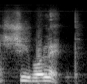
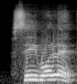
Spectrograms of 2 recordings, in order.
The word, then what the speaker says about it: Shibolet: Entonces le decían, di pues la palabra Shibolet. Pero él decía Sibolet, o sea, como era otra región, no expresaban bien, porque no podían pronunciarla correctamente.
